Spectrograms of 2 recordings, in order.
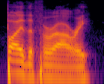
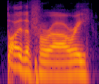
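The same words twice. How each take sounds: First: Said in the usual way. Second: Conspiratorial whisper, same pitch; sly whispered tip. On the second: Acted. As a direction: whisper it like a tempting secret. Urging, aside to a listener.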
